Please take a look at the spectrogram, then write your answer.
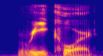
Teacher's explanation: R-E chord, noun. But stress the second syllable, record, now it's a verb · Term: word stress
